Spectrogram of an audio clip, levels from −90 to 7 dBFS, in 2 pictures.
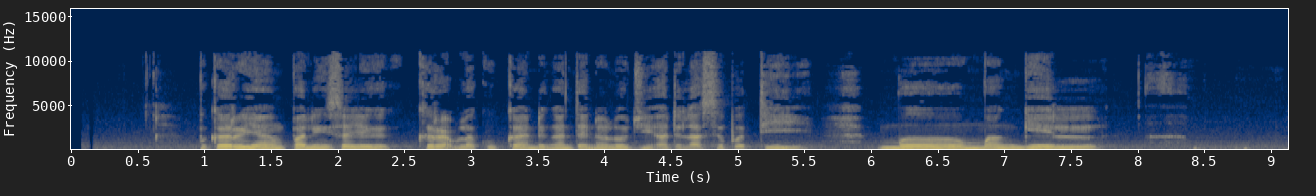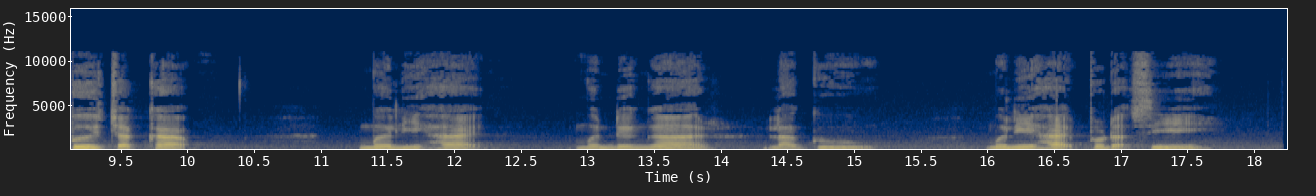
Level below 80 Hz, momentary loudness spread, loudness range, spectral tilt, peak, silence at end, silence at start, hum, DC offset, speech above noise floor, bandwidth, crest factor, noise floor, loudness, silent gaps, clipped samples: -56 dBFS; 18 LU; 5 LU; -6 dB/octave; 0 dBFS; 0.55 s; 0.95 s; none; under 0.1%; 35 dB; 11.5 kHz; 24 dB; -58 dBFS; -24 LUFS; none; under 0.1%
